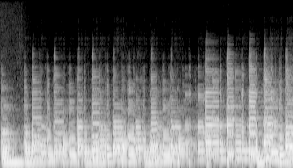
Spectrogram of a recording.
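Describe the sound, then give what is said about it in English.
An electric guitar played through a Fender compressor distortion pedal, with a mild, crunchy overdrive like a lower-wattage amp pushed a little, plays a steady run of rhythmic, ringing notes, loud, with no talking over it. “It's just a little bit of crunch, like it's taxing an amp a little bit, yeah. Like a lower wattage amp.”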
